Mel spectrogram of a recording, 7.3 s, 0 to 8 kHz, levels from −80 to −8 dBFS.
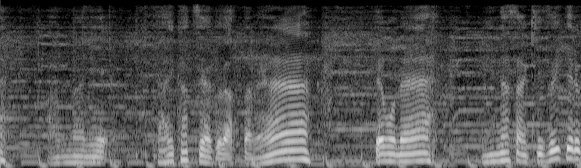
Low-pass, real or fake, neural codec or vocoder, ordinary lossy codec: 7.2 kHz; fake; autoencoder, 48 kHz, 128 numbers a frame, DAC-VAE, trained on Japanese speech; AAC, 48 kbps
